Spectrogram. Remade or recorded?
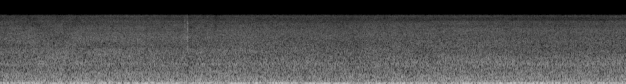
recorded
